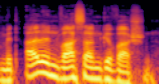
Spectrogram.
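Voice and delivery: ordinary talk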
